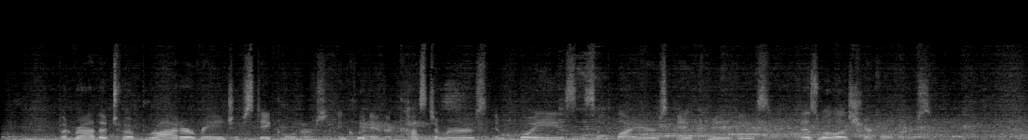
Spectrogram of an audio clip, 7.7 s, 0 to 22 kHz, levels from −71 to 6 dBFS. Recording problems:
crowd noise; loud; throughout; 4 dB below the speech

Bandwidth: 15 kHz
